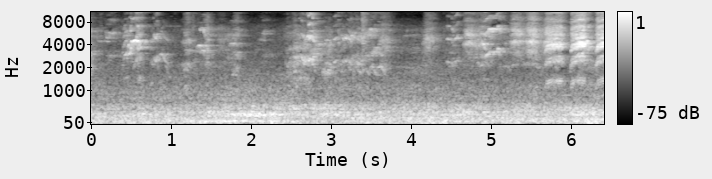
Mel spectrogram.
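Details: Lorikeets calling during a thunderstorm with rolling thunder and lightning: scattered shrill, screechy bursts of chatter over a steady low rumbling background.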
